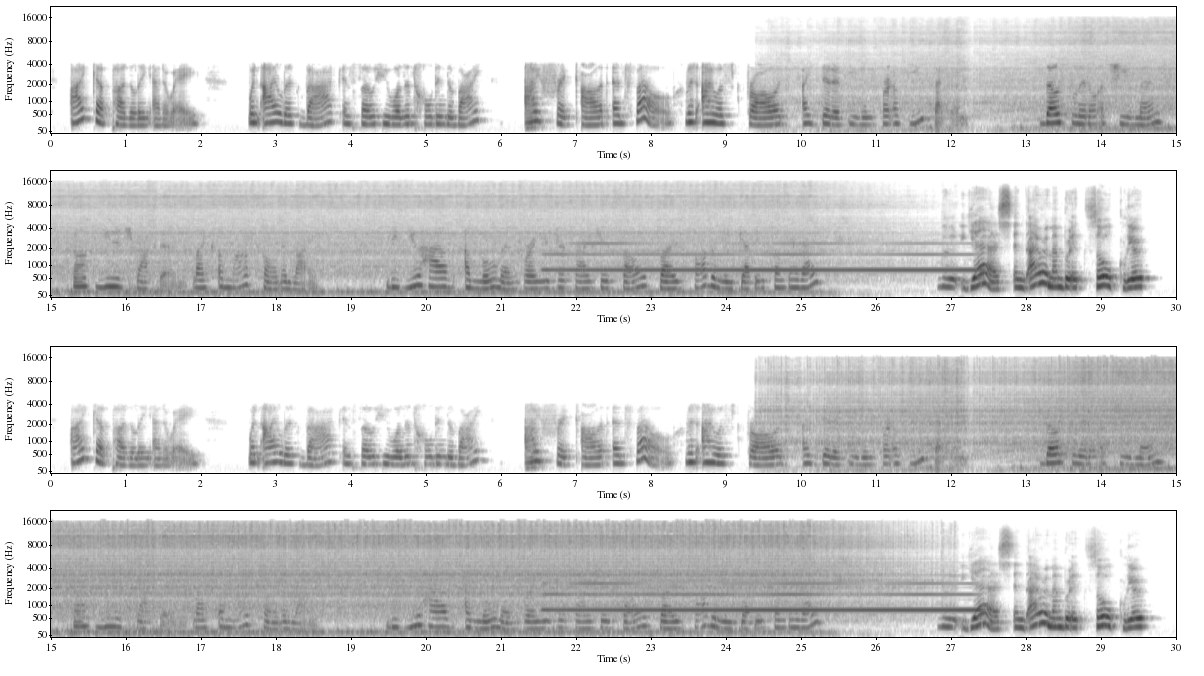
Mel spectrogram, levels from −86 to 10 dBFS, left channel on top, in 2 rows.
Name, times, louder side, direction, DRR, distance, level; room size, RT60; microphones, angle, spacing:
voice 1, 0.3-2.0 2.6-5.7 6.3-9.0 9.3-12.2 13.2-15.0 15.3-18.6 19.1-25.3, left 3 dB, 85° left, 1.0 m, -34 dB
sound 1, 9.4-27.1, right 8 dB, 75° right, 1.2 m, -38 dB
Wind instrument woodwind instrument, 21.5-27.5, right 3 dB, 50° right, 0.6 m, -32 dB
voice 2, 26.8-29.6, left 2 dB, 25° left, 0.7 m, -24 dB
8.3 x 4.0 x 6.6 m
head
